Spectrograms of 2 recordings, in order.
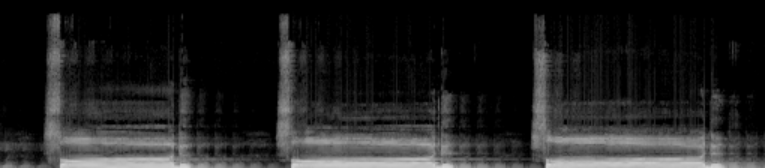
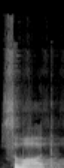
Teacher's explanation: صاد کو ادا کرتے ہوئے واو کی ساؤنڈ نہیں آنی چاہیے۔ مطلب ہم صاد ادا کریں، سواد ادا نہ کریں۔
